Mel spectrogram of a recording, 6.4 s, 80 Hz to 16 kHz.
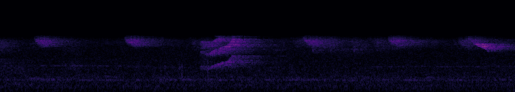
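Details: Dawn birdsong around 5am in a riad courtyard in Marrakech, Morocco: high short chirps roughly once a second, with one longer descending twittered phrase midway, over constant low noise.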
